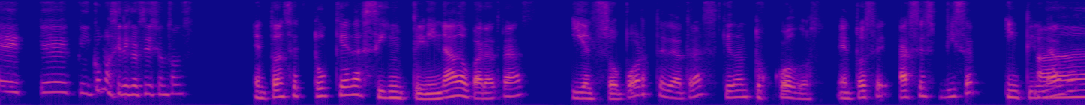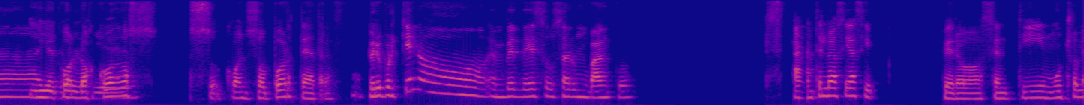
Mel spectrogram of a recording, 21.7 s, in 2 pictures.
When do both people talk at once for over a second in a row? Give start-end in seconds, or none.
10.3-12.3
